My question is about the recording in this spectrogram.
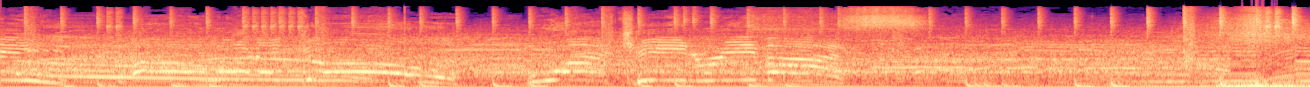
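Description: An excited commentator's voice in one long, falling shout, then more excited calling, over backing music with a steady beat. Louder music with drums and guitar comes in at the end.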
